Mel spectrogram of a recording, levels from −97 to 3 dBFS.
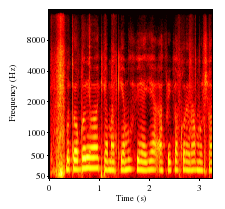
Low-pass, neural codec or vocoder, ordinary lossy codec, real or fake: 14.4 kHz; autoencoder, 48 kHz, 32 numbers a frame, DAC-VAE, trained on Japanese speech; none; fake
